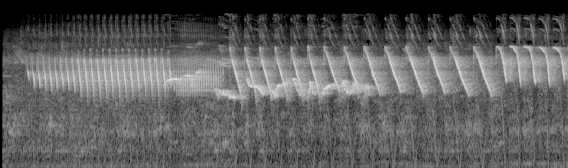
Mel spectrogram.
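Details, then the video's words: A canary sings a fast, high, buzzing trill for about two seconds, then a run of bright, descending whistled sweeps, roughly two or three each second. "Canary singing"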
